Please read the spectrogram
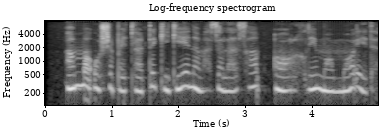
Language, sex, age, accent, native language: Uzbek, female, 19-29, Jizzax, Uzbek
